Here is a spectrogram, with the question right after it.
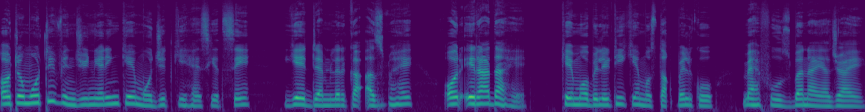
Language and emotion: Urdu, neutral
